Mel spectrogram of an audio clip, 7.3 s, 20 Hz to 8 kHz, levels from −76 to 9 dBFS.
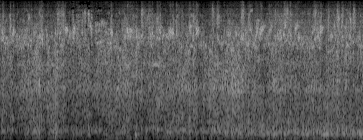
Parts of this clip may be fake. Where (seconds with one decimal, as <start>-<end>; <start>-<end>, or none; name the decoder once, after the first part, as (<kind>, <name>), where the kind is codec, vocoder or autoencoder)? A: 0.0-1.3 (vocoder, HiFi-GAN); 2.2-7.3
